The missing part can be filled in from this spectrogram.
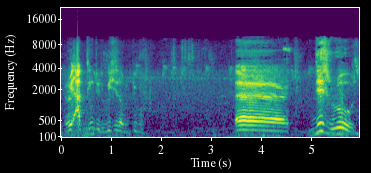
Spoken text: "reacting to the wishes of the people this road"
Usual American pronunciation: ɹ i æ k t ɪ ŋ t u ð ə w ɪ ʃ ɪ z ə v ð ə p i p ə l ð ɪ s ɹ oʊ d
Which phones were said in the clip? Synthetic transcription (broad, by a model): ɹ i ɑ k t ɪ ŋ t u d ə w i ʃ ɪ s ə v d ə p i p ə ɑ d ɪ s ɹ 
